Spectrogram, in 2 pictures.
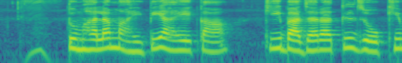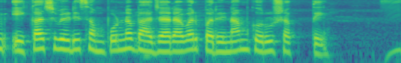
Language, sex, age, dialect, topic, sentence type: Marathi, male, 31-35, Varhadi, banking, statement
